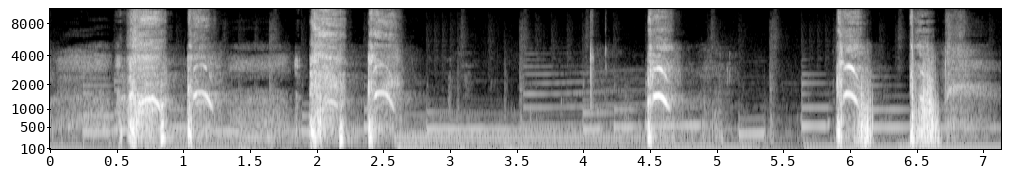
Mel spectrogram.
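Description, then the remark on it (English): A person sitting outside has a coughing fit of about seven harsh coughs in clusters of two or three, separated by short pauses, over a faint steady background hum. No one speaks. “I know that's ironic because I'm sitting outside and now I'm coughing.”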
